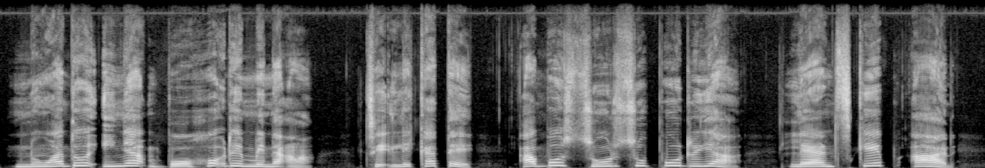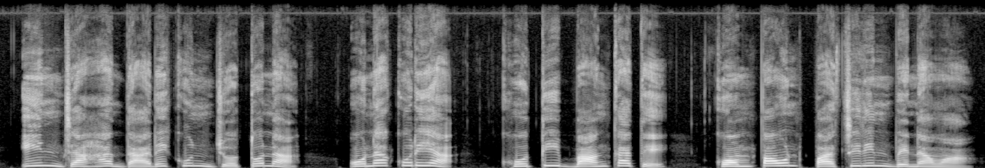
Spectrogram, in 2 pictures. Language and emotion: Santali, fearful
